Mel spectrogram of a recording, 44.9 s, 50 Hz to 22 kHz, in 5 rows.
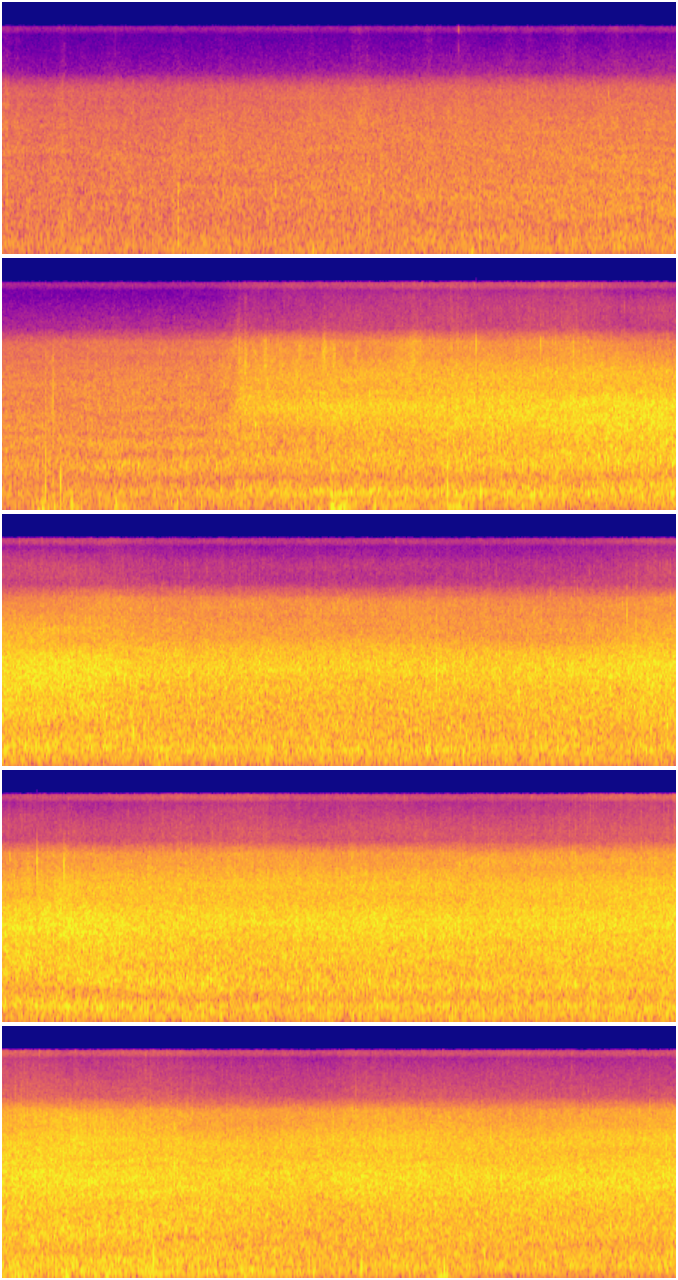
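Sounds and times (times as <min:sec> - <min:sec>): stream flowing: 0:00.0 - 0:44.9.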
